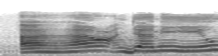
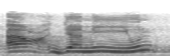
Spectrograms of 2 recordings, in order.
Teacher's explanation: Hamzah kedua dibaca dengan suara yang samar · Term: tashil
